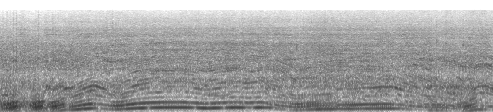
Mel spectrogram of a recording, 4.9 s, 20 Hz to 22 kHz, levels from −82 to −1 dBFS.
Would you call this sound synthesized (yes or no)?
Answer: no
